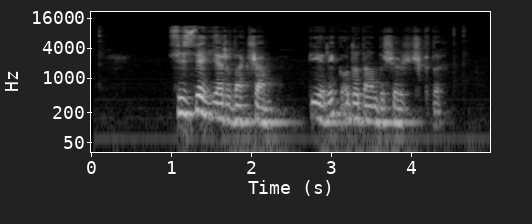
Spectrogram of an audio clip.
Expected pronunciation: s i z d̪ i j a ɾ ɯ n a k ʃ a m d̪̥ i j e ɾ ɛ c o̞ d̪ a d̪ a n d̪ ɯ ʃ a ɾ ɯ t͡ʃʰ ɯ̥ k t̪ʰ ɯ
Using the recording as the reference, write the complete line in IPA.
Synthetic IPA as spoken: s i z d̪ ɛ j a ɾ ɯ n a k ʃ a m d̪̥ i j e ɾ ɛ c o̞ d̪ a d̪ a n d̪ ɯ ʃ a ɾ ɯ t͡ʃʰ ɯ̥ k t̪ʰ ɯ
